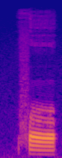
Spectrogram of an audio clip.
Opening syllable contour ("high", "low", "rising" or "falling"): low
